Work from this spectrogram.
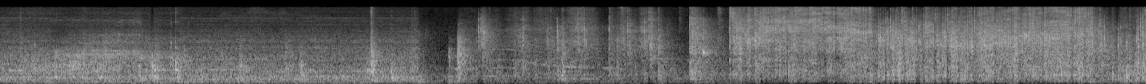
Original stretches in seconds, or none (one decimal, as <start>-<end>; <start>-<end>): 0.0-0.5; 1.8-11.5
